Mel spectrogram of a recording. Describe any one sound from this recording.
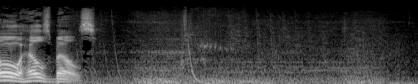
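Laser cannons fire continuously.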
